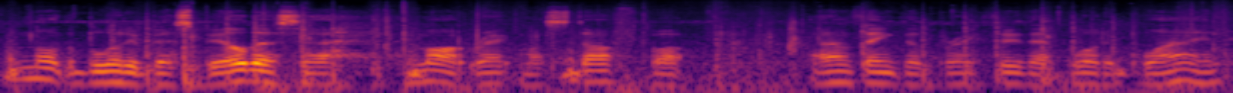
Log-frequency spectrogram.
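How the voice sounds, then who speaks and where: A man voicing an excitable, hopeful stranded man, who speaks up eagerly and swears casually. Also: medium pitch, normal speed, close to an everyday voice. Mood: urgent. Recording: loud background noise with clicks.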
